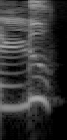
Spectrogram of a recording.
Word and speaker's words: loup: cinéma très bien oui bravo vijaya loup le loup le loup qui a un pet finale mais ne se prononce pas s'est pas loupé cellou bravo ranque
